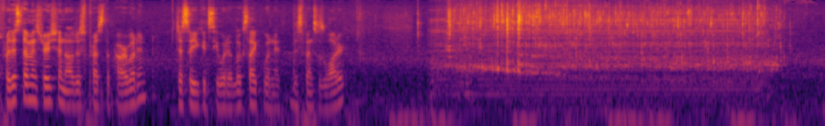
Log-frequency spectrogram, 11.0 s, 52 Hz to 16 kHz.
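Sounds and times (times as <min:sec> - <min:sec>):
electric pump motor humming: 0:05.7 - 0:10.7
water pouring into plastic cup: 0:05.8 - 0:10.6.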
